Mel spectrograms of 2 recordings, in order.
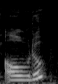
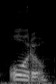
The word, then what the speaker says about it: ouro: Well, so if you are from the north, where I'm from, you would pronounce the U quite strongly, so you'd say ouro. But if you'd be from the south, you'd pronounce it ouro.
